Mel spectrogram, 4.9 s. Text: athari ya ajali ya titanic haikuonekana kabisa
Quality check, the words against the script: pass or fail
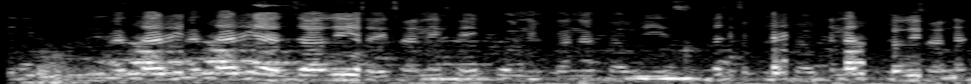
fail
